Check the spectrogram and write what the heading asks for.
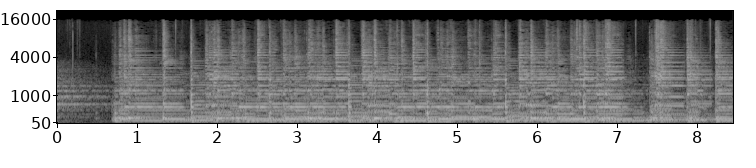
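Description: Instrumental break of a sevillanas song, with guitars plucked and strummed in a steady rhythm and no singing. The music drops away at the start and comes back in under a second in.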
